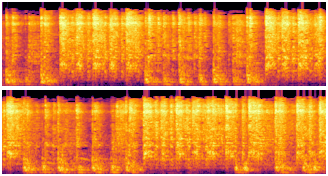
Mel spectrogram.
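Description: Tamil karakattam folk music: fast, dense drumming on barrel drums, loud and unbroken.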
